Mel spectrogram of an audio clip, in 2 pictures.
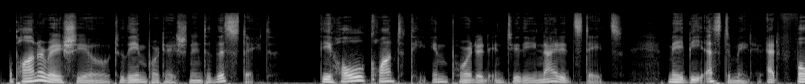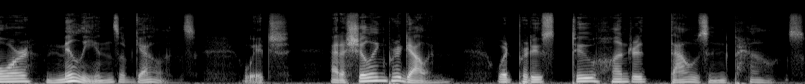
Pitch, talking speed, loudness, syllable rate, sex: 105 Hz, 140 wpm, -20 LUFS, 4.8 syllables/s, male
